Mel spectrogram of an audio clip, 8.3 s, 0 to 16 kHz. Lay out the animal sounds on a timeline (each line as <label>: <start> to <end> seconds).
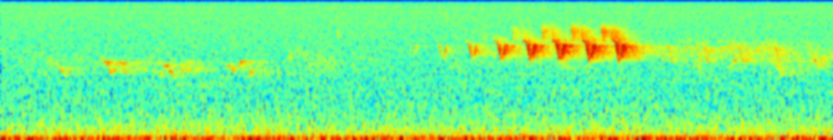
American Robin (Turdus migratorius): 0.0 to 3.2 seconds
Ovenbird (Seiurus aurocapilla): 4.0 to 8.3 seconds
Scarlet Tanager (Piranga olivacea): 6.8 to 8.3 seconds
